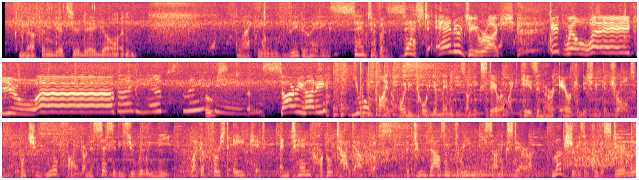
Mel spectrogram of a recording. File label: Commercial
